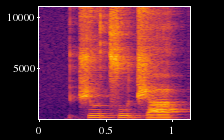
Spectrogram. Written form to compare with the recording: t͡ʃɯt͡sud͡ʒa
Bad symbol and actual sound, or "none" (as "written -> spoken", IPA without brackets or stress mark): none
